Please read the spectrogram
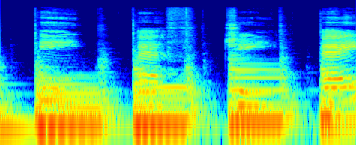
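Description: Double bass played pizzicato: three plucked notes, each starting sharply and decaying, about two-thirds of a second apart, continuing up the A natural minor scale.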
